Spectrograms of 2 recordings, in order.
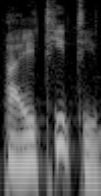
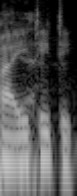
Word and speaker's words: Paititi: Okay, Fernando, the lost city of Paititi. Did I say it right that time? Correct. Paititi.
